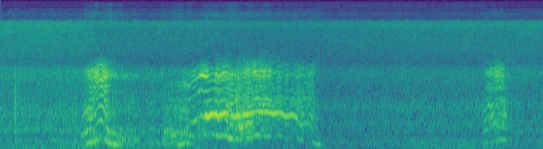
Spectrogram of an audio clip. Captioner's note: horse whinnying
